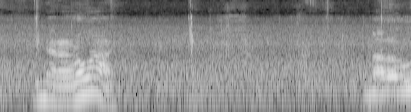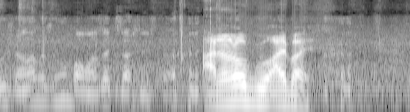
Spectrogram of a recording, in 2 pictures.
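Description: A man speaks casually nearby outdoors.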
